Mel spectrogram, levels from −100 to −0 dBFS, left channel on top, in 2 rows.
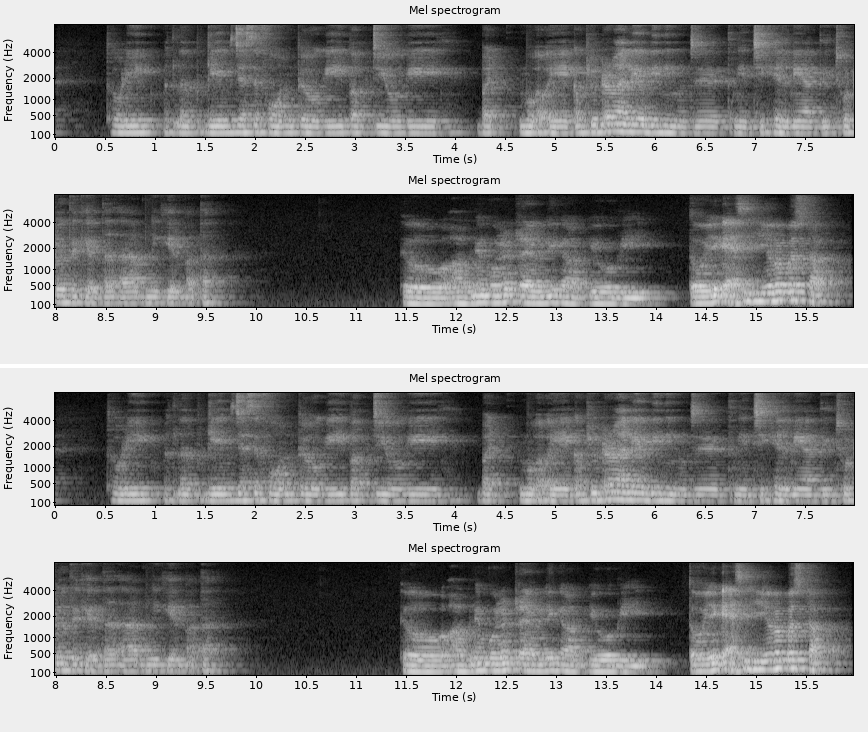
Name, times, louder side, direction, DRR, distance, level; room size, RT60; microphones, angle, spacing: voice 1, 0.5-9.6, left 1 dB, 25° left, -4 dB, 0.5 m, -27 dB
voice 2, 11.5-13.9 14.3-15.6, left 1 dB, 60° right, -1 dB, 0.9 m, -22 dB
5.4 x 2.5 x 3.1 m, 0.83 s
head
